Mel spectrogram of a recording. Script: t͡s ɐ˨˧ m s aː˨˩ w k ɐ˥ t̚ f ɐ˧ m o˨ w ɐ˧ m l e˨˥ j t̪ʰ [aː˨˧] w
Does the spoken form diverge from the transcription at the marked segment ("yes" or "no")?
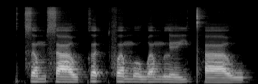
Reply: no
